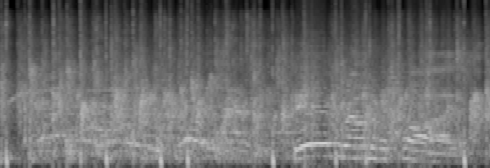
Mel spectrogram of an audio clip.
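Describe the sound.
Loud, steady applause from a group, dense rapid clapping for the full five seconds, with voices cheering and whooping over the top.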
